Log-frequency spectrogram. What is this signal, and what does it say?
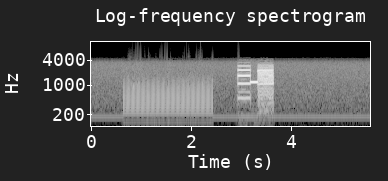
Caller ID data burst, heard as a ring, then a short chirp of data, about 1200 baud, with hum.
